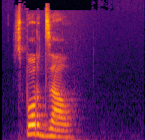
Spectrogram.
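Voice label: "спортзал", Komi, female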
